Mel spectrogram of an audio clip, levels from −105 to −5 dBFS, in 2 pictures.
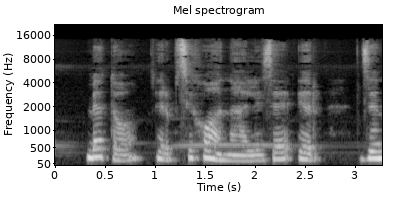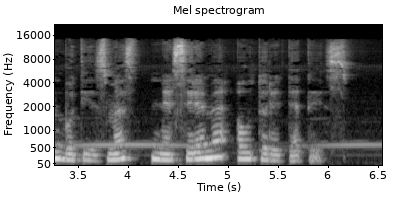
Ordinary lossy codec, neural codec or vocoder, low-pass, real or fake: MP3, 64 kbps; none; 14.4 kHz; real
